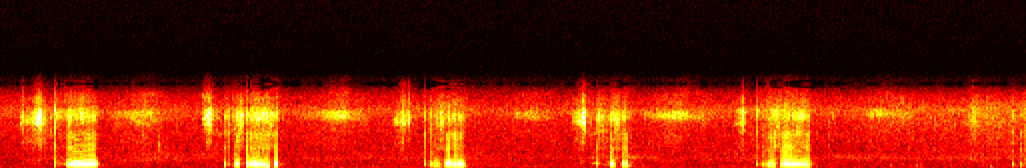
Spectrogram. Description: Roxie is a tired Boxer puppy, happily snoring away as she takes an afternoon snooze.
